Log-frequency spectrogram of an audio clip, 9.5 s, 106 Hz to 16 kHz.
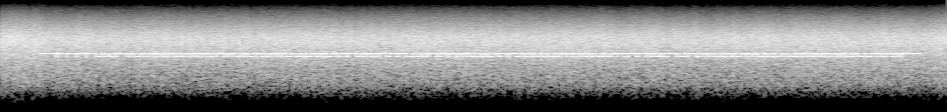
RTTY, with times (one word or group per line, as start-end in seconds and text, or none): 1.3-1.8 FHCJC
1.9-2.4 JPWKY
2.5-3.0 ZUPYO
3.1-3.6 OPOBV
3.7-4.2 UXMVT
4.3-4.8 XBXPA
4.9-5.4 ZBXNI
5.5-6.0 EGQJL
6.1-6.6 HKVVW
6.7-7.2 VEVNS
7.3-7.8 WOJEI
8.0-8.5 PIDWY
8.6-9.1 EOUUY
